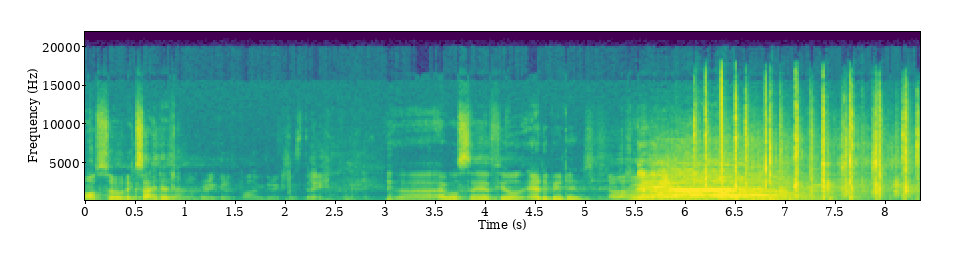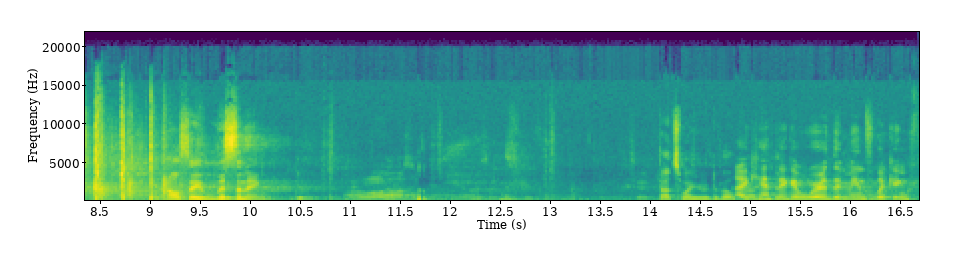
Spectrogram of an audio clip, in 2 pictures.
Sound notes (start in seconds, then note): 4.7 laughter; 5.7 applause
